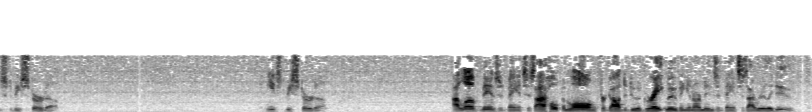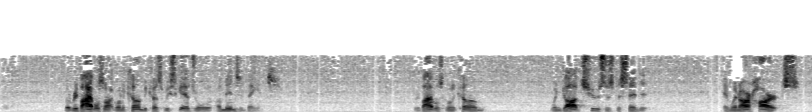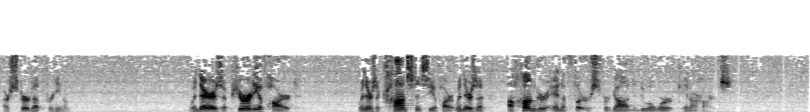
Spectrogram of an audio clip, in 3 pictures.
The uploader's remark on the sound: Ketha Heights Baptist Church ~ Live Broadcast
